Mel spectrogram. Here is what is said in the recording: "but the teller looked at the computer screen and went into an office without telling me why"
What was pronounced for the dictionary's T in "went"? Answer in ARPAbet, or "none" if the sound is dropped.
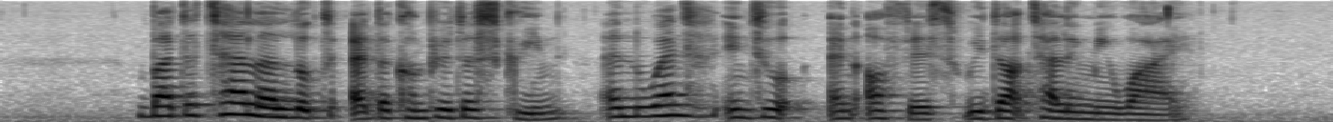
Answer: T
